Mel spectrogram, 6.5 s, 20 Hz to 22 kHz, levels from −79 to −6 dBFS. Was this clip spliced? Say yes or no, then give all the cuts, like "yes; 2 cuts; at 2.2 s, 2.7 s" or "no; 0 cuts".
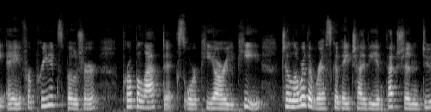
no; 0 cuts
